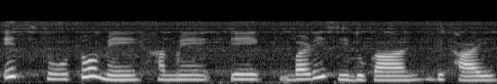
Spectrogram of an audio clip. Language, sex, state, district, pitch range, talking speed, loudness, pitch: Hindi, female, Bihar, West Champaran, 210-240 Hz, 110 wpm, -16 LUFS, 220 Hz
